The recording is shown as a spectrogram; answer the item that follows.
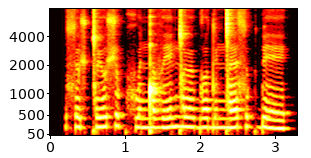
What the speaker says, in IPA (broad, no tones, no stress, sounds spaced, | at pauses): s ɵ ʃ ǀ ʏ ʊ̯ ʃ ɤ kʷ xʷ ɛ ŋ͡ǃ ə v e ŋ͡ǀ ɵː ɡ ɤ d ʏ ŋ͡ǀ ɛ s ɵ kʷ ɗ e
